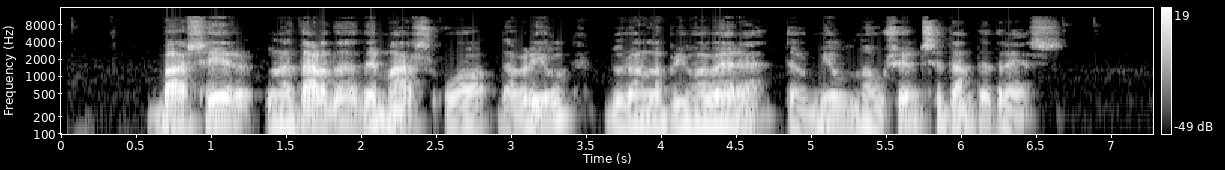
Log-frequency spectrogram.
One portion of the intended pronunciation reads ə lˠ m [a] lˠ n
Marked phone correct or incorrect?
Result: incorrect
